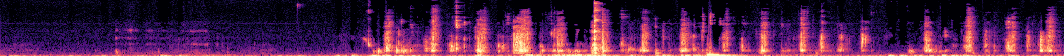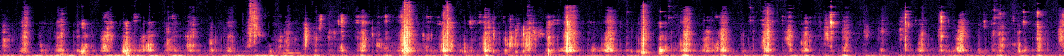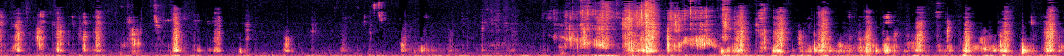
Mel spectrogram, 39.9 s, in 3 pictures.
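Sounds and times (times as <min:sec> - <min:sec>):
wet chewing clicks: 0:04.6 - 0:32.0.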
